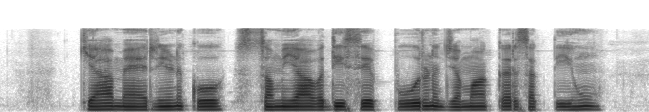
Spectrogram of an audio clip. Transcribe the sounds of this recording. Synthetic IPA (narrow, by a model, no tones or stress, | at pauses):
kjaːmɛ̃ːɾɪɳ̃kosɐmjaːʋd̪isepuːɾɳd͡ʒɐmakɐɾsɐk̚t̪iɦũː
